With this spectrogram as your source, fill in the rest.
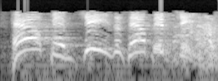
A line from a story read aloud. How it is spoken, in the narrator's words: some lady in the back started yelling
